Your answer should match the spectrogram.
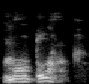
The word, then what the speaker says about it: Mont Blanc: Okay, the French pronunciation is Mont Blanc, where the T is silent. But I'm not French, and I don't have a French accent, so I'm not even going to try that.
